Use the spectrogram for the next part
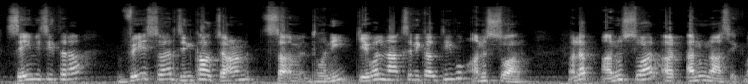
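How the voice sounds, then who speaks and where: A man giving a classroom lesson, often asking a question and then answering it himself, and drawing out example sounds slowly. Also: high-pitched, bright, forceful tone. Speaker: teacher.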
